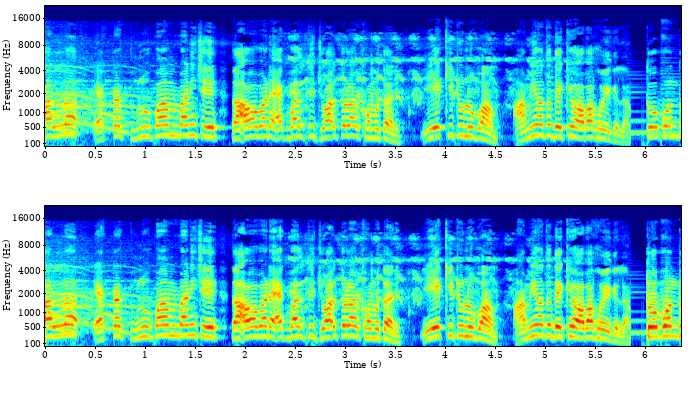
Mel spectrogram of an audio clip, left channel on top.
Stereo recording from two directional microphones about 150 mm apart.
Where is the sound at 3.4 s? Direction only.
20° right (ahead or behind).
